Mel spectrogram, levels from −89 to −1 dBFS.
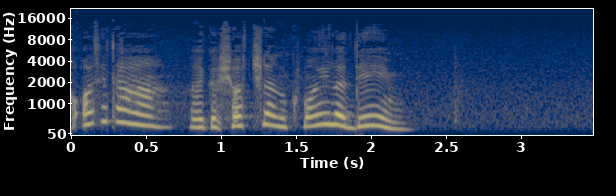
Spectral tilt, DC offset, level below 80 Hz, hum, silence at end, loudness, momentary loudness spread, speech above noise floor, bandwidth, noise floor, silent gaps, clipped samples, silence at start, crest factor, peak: -4 dB/octave; under 0.1%; -86 dBFS; none; 1.2 s; -28 LUFS; 6 LU; 32 dB; 15 kHz; -59 dBFS; none; under 0.1%; 0 s; 16 dB; -12 dBFS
